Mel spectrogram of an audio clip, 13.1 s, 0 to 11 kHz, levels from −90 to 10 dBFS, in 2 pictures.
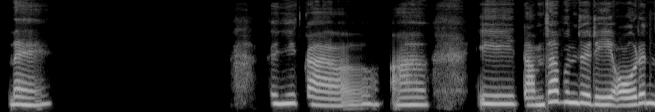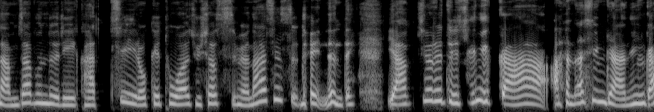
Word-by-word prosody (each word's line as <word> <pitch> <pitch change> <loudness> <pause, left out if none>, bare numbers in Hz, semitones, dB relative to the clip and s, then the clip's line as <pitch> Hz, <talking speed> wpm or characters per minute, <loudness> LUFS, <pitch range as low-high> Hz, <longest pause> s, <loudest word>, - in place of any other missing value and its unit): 네. 230 0 -1 2.2
그니까요. 235 - -1
아 220 0 -2 0.5
이 245 -1 0
남자분들이 250 0 +2
어른 215 +7 +2
남자분들이 240 -1 0
같이 205 +8 -4
이렇게 235 0 -1
도와주셨으면 230 -2 -1
하실 335 +3 +1
수도 240 -4 -2
있는데 240 -2 0 0.4
약주를 290 +9 +1
드시니까 260 -5 +3
안 280 -4 +1
하신 300 +3 +1
게 275 - +3
아닌가. 245 +6 +3
240 Hz, 235 characters per minute, -21 LUFS, 220-270 Hz, 2.2 s, 드시니까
